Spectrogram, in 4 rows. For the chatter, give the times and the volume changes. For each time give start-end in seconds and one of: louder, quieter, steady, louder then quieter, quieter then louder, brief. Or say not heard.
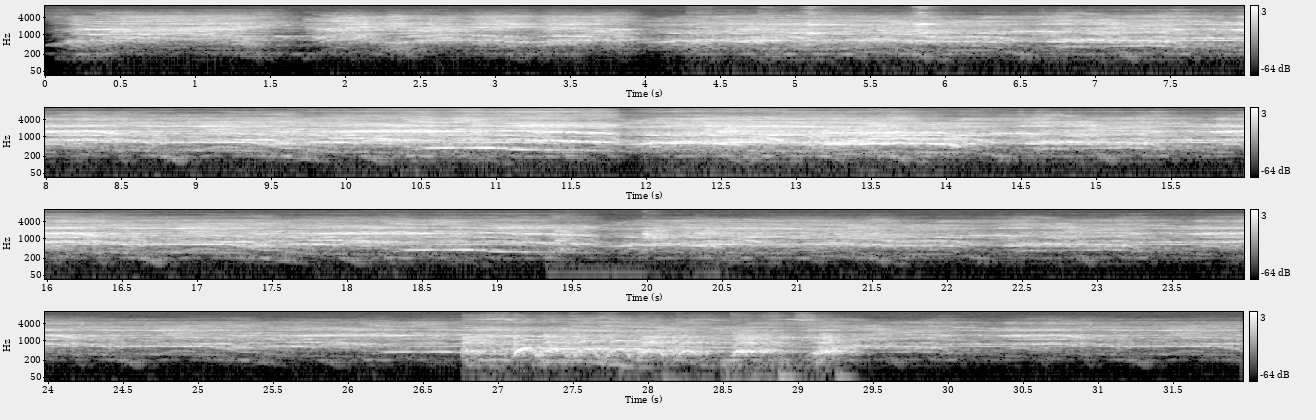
0.0-31.9 louder then quieter.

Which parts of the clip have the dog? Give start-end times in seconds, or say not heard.
4.3-6.0, 13.1-14.2, 19.4-20.3, 26.8-29.4.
